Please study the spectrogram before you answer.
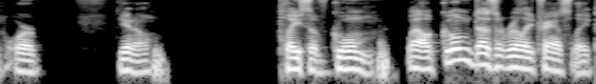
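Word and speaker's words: སྒོམ: you know this is a word gum so in english we'd spell it g o with an umlaut over it m gum in tibet where they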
